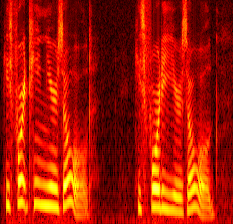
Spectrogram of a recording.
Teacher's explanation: be thought of as a separate word in terms of intonation in longer phrases the number plus teen becomes one word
